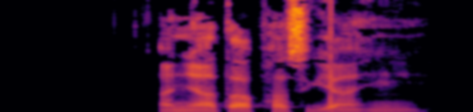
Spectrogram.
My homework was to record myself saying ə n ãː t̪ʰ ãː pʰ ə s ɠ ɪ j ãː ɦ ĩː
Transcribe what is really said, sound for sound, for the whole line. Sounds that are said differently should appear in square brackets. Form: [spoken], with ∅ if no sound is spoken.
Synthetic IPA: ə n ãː [t̪] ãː pʰ ə s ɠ ɪ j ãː ɦ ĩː

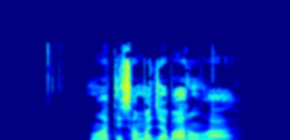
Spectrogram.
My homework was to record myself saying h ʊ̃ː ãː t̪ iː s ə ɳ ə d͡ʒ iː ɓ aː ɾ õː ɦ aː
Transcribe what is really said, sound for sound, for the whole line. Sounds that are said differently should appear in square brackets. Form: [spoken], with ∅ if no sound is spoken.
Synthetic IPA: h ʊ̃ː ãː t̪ iː s ə [m] ə d͡ʒ [aː] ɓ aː ɾ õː ɦ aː

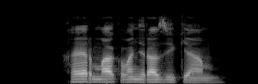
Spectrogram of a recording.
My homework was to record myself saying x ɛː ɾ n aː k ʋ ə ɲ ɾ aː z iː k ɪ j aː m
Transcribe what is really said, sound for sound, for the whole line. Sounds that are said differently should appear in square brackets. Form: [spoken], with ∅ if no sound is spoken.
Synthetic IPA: x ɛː ɾ [m] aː k ʋ ə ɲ ɾ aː z iː k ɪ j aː m

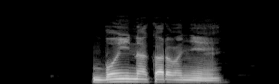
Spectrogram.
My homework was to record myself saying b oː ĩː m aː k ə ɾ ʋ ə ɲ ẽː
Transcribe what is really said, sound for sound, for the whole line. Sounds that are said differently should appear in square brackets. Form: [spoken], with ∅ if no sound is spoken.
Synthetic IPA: b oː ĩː [n] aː k ə ɾ ʋ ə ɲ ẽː

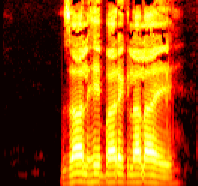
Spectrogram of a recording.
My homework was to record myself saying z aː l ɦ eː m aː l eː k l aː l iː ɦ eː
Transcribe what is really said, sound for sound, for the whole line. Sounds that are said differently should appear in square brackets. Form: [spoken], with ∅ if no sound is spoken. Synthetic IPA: z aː l ɦ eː [b] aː [ɾ] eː k l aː l [aː] ɦ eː

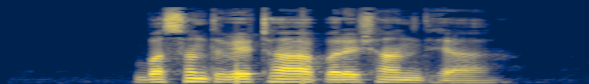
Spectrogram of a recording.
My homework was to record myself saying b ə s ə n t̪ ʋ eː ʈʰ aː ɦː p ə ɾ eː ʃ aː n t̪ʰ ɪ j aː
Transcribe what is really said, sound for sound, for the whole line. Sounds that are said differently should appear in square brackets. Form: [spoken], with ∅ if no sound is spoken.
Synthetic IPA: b ə s ə n t̪ ʋ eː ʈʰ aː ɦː p ə ɾ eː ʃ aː n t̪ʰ ɪ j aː

